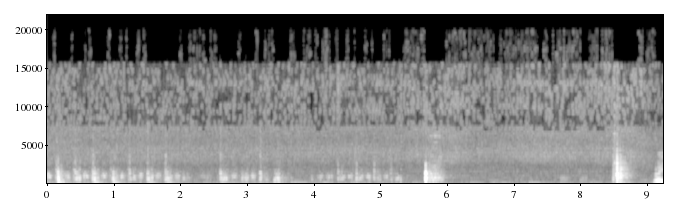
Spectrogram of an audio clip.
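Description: Knife finely chopping deseeded vegetables on a board for a Mediterranean frittata, a fast run of sharp, close taps in bursts with brief pauses and a couple of louder knocks.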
